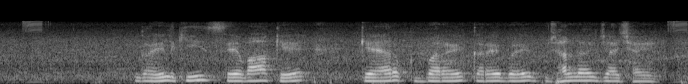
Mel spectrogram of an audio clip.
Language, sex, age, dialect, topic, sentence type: Maithili, male, 18-24, Bajjika, banking, statement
